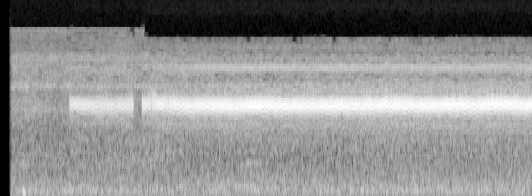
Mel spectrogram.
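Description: A mole cricket sings a steady, unbroken buzzing trill at a fairly high, even pitch.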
